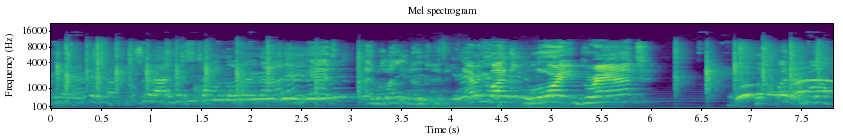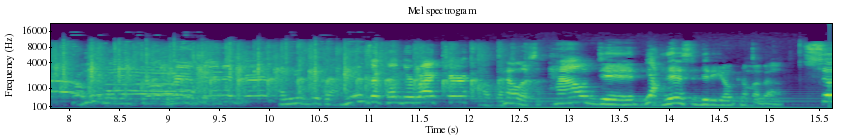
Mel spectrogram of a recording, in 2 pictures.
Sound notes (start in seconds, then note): 6.3 applause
